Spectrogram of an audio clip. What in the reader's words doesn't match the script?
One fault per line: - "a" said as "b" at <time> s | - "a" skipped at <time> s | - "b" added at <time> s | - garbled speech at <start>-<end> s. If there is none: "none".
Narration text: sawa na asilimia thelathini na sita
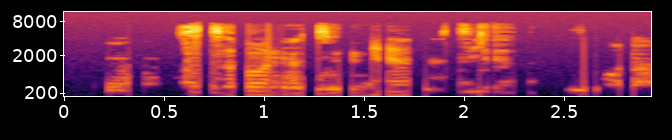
- "thelathini" skipped at 1.7 s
